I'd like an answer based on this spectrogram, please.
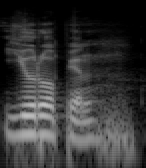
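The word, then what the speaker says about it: European: नॉट यूरोपियन, यूरोपियन इसको pronounce करते हैं यूरोपियन, तो ये आएगा।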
